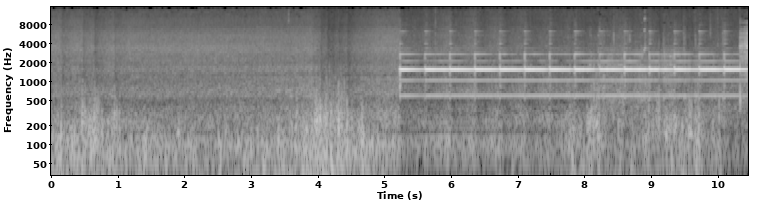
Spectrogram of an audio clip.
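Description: Wind and a low rumble of an approaching freight train, then about five seconds in the lead GE ET44AC locomotive sounds its air horn for the grade crossing: a loud, steady chord of several notes, held without a break.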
